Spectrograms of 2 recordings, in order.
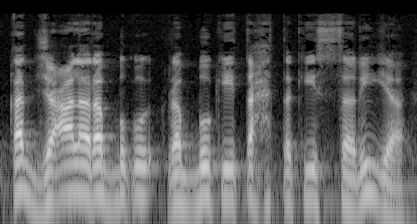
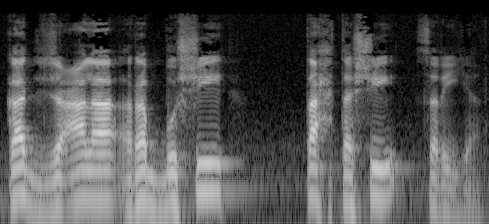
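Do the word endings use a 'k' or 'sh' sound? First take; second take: k; sh. First: The endings are said with a 'k' sound. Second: The endings are said with a 'sh' sound.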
